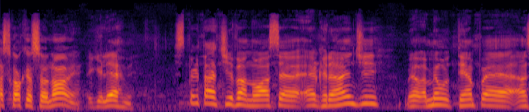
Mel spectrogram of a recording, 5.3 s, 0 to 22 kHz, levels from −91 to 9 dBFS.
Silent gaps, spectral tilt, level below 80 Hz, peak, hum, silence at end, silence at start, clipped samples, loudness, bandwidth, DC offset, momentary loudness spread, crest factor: none; -3.5 dB/octave; -68 dBFS; -8 dBFS; none; 0 s; 0 s; under 0.1%; -24 LUFS; 16 kHz; under 0.1%; 8 LU; 16 dB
